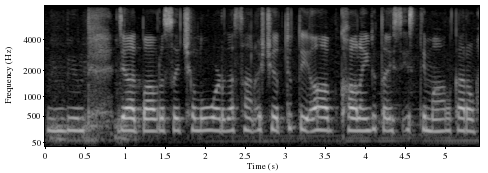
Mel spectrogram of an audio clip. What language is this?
Kashmiri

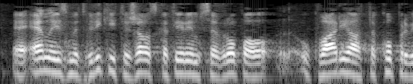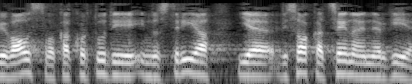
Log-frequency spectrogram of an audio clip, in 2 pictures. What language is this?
Slovenian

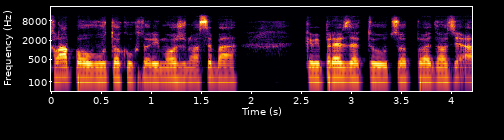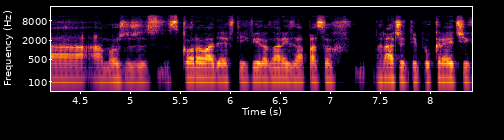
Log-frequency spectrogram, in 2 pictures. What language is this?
Slovak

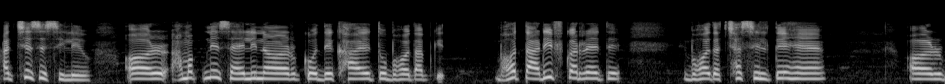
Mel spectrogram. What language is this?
Urdu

